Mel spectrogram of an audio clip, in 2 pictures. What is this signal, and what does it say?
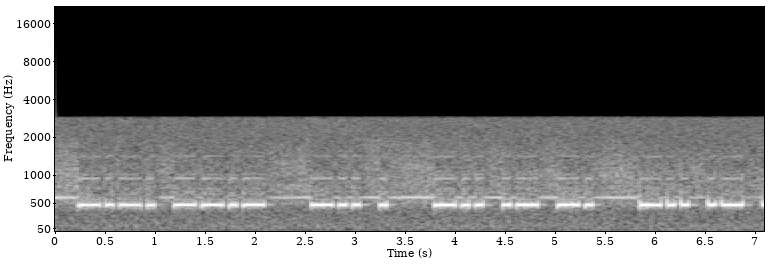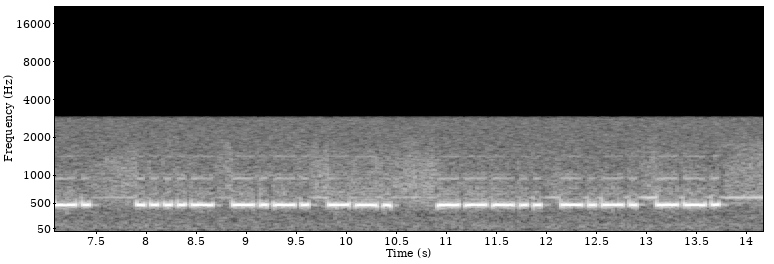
Morse code, heard as a keyed tone, about 18 wpm, 470 Hz, with radio noise. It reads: CQ DE DAN DAN 4CG 8CG
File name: DAN-Audio / CQ-A1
